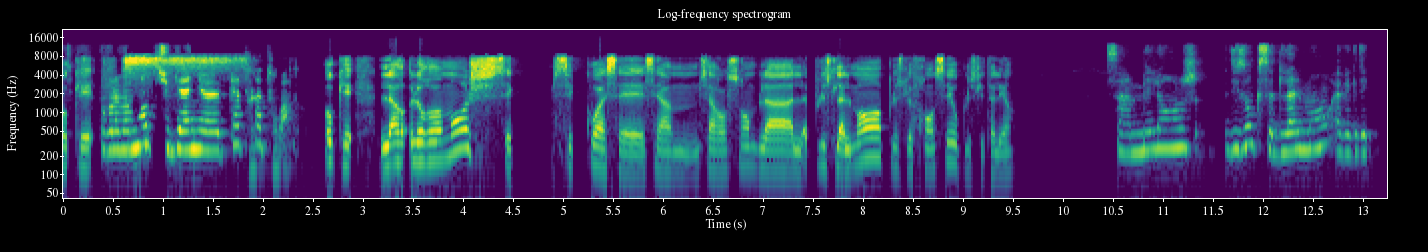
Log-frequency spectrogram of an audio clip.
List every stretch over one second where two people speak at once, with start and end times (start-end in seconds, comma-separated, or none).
0.6-2.0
